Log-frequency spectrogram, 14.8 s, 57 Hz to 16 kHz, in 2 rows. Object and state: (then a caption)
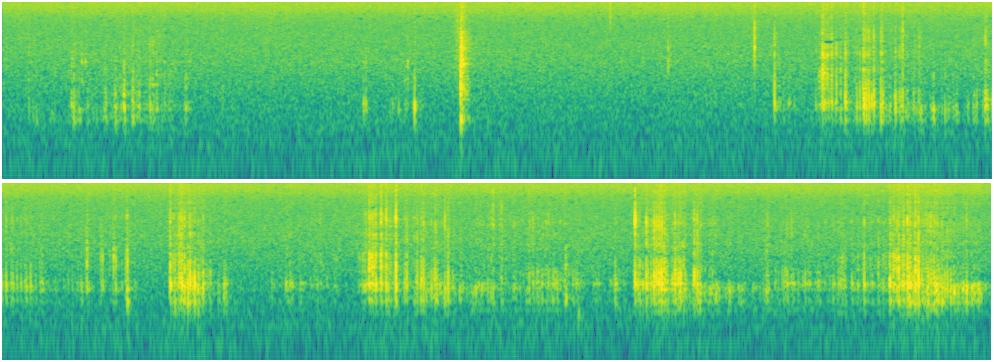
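Rhinestone metal cigarette case, tapped. Long red nails tap a small, hollow, flat metal cigarette case with pink gem tiles and a rhinestone border, held in one hand by fingers wearing metal rings. Quiet, dry clicks and rapid pattering bursts come in clusters with a muted, hollow tone around 640 Hz. A single sharper click stands out early, and the taps stop almost instantly with no ring.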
